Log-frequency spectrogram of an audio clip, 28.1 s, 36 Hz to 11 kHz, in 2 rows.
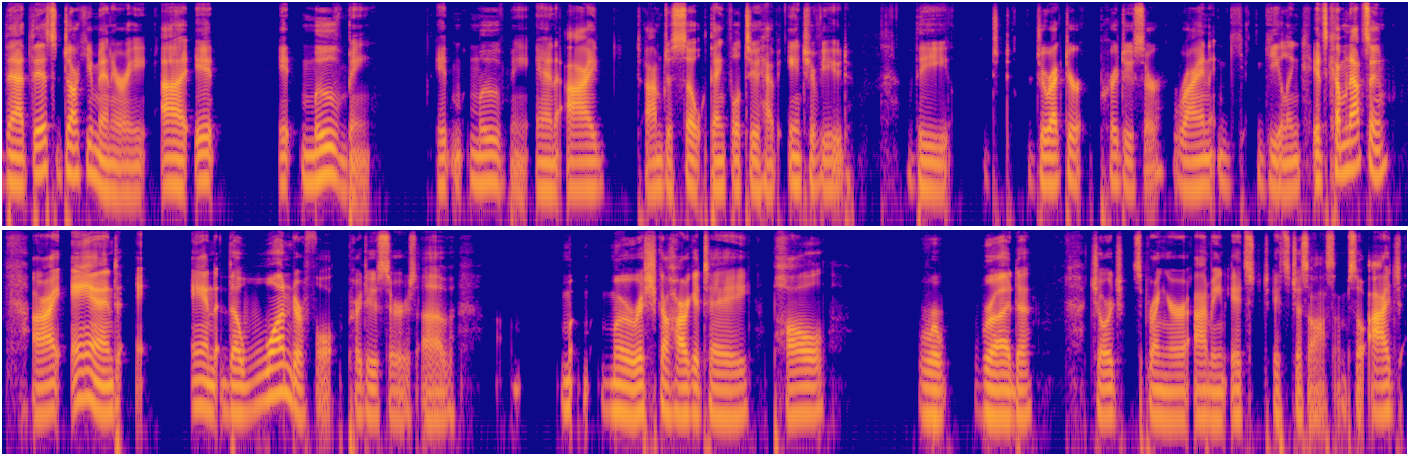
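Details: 50-year-old man who has stuttered for 45 years, with 20 years of speech therapy; reports blocks with eye closing and arm movements; stuttering.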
